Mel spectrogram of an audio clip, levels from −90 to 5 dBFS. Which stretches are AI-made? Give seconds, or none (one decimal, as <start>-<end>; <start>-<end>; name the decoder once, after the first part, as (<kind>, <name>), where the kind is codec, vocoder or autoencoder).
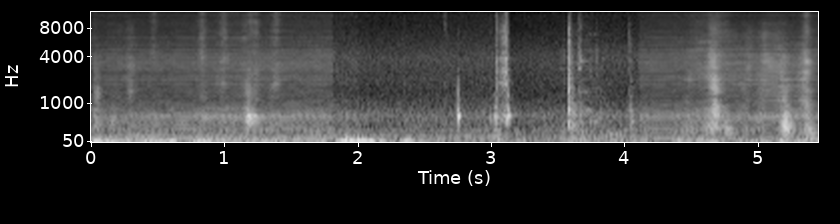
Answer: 0.0-1.8 (vocoder, Vocos); 4.1-5.5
